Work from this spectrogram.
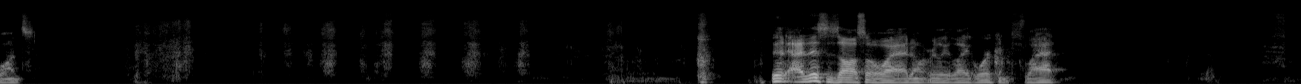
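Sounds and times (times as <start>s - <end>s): cloth rubbing on paper: 1.3s - 6.7s, 11.7s - 13.0s.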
